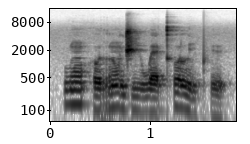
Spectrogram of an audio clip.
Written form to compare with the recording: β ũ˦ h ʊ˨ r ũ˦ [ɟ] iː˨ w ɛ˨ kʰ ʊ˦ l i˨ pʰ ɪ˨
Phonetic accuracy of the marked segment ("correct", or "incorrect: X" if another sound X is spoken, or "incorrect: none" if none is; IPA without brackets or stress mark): incorrect: d͡ʒ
